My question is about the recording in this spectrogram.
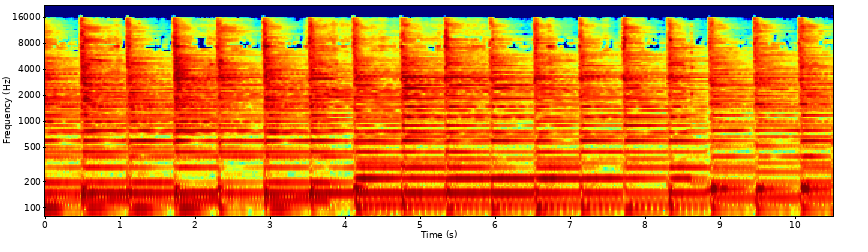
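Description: Steel-string acoustic guitar strummed at a slow, steady tempo, one strum on each beat, a little under two a second, with each chord left ringing. It works through a G–D–C progression, changing chord about four seconds in and again near the end.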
